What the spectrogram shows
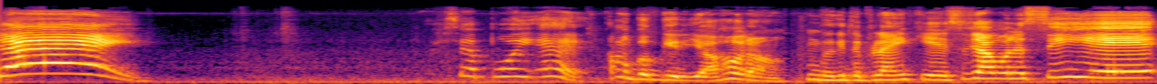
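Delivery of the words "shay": very high, long-held, drawn-out scream. Having warned viewers to close their ears, the speaker screams for Shay: screaming. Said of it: "I'm about to scream".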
